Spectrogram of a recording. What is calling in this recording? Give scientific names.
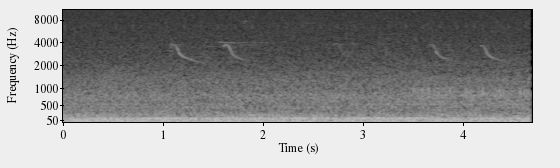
Baeolophus bicolor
